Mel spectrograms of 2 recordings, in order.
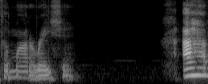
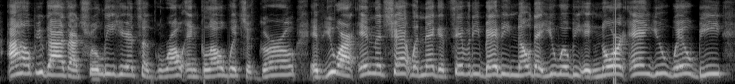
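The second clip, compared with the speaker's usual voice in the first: louder, upbeat livestream host; energetic tarot host rallying the chat; hype host; 3 semitones higher, 9 dB louder than usual. Acted. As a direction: pump the audience up to start. Host addresses chat and mods.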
